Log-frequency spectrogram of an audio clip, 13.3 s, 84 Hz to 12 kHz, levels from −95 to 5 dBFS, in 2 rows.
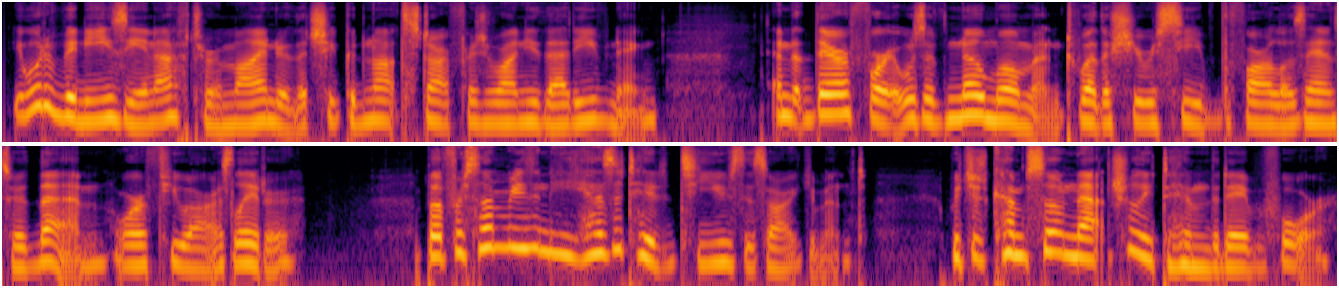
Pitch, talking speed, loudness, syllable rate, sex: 195 Hz, 260 wpm, -19 LUFS, 7.4 syllables/s, female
